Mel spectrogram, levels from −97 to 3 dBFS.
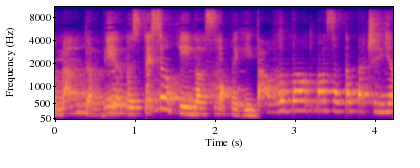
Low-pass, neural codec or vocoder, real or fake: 9.9 kHz; codec, 24 kHz, 0.9 kbps, WavTokenizer, medium music audio release; fake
